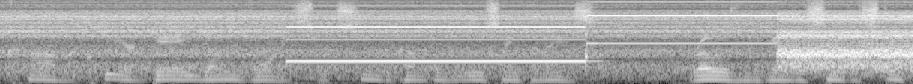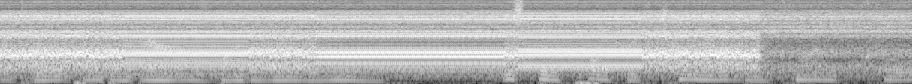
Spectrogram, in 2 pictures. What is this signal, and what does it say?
ZX Spectrum tape loading, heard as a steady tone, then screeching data, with tape hiss and speech in English.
